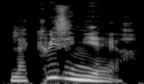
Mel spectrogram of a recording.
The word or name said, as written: cuisiniere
